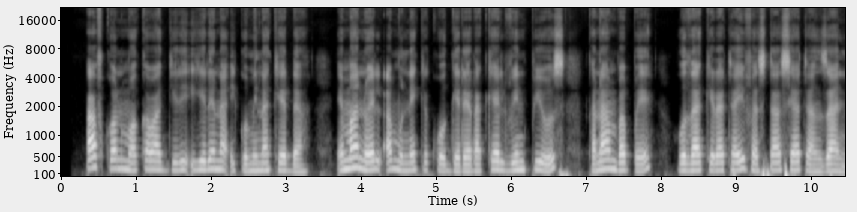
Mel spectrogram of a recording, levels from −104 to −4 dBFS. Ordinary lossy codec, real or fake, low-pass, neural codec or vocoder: none; real; none; none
